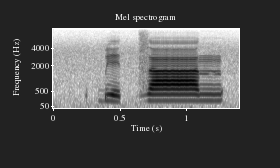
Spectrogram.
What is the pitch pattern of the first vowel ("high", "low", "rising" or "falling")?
low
